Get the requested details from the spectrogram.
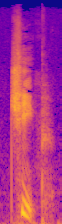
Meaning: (verb) 1. Of a small bird, to make short, high-pitched sounds 2. To express in a chirping tone; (noun) A short, high-pitched sound made by a small bird
- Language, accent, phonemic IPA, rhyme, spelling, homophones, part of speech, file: English, US, /t͡ʃiːp/, -iːp, cheep, cheap, verb / noun / interjection, En-us-cheep.ogg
